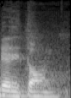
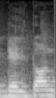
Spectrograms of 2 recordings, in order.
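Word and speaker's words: Dalton: करें तो था जॉन डाल्टन। असल में नाम होता है जॉन डाल्टन, और कोई डेल्टन भी बोलता है, तो प्रोनाउंसिएशन अलग अलग है, डाल्टन होता है।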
